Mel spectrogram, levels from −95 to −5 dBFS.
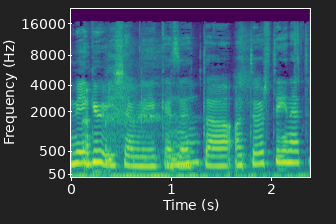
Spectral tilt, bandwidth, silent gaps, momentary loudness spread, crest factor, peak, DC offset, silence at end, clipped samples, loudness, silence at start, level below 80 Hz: -4.5 dB/octave; 17 kHz; none; 6 LU; 16 dB; -2 dBFS; under 0.1%; 0 s; under 0.1%; -19 LUFS; 0 s; -36 dBFS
